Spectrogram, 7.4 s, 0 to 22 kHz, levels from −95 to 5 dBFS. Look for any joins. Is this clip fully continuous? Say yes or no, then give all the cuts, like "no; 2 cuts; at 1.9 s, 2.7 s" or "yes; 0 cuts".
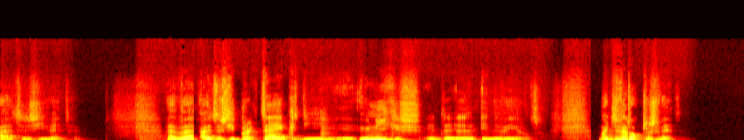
no; 4 cuts; at 1.9 s, 4.6 s, 5.9 s, 6.3 s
